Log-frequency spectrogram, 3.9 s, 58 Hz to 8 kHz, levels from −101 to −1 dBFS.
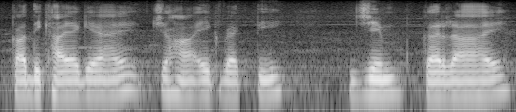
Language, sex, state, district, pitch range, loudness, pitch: Hindi, male, Bihar, Patna, 115-125 Hz, -19 LUFS, 120 Hz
